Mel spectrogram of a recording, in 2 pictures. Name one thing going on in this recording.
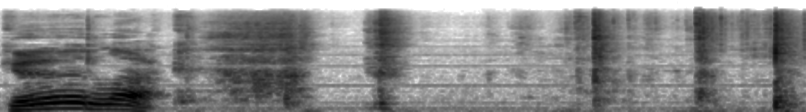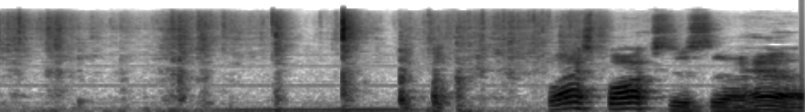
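A cardboard box thuds and taps as it is moved.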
